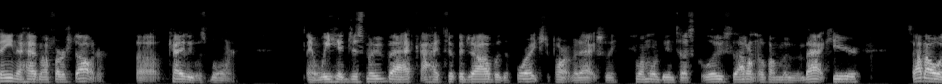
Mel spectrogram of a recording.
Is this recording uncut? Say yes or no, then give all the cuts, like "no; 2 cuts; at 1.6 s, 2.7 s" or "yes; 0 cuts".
no; 1 cut; at 6.4 s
